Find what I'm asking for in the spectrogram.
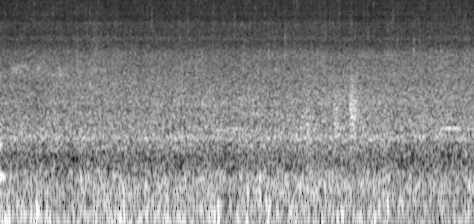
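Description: Steady rain falls on an urban street outside a building during a power cut, a constant dense wash of drops with faint traffic underneath, no voices.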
